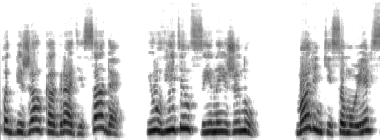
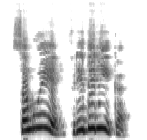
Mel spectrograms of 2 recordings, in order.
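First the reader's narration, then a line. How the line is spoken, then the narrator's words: Joyful shout. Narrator (Russian): радостно закричал Джонсон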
